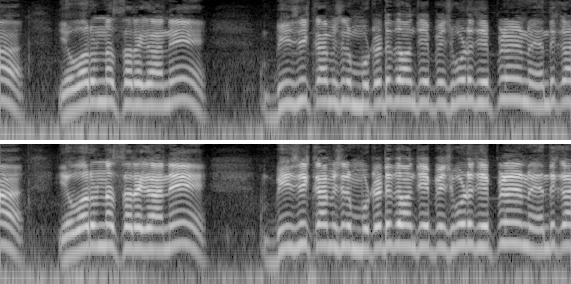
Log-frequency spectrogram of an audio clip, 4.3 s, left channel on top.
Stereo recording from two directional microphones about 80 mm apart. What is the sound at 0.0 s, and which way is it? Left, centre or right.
Speech, left.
